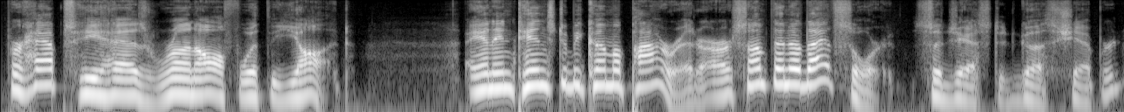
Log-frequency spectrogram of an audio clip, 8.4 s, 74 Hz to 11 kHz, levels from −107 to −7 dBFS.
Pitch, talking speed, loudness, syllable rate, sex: 170 Hz, 155 wpm, -18 LUFS, 4.6 syllables/s, male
